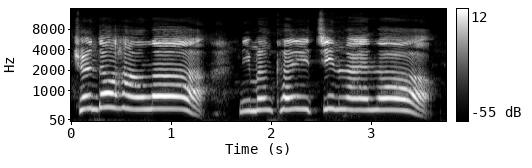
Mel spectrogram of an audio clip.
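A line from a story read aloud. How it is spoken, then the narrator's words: Children shouting from inside. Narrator (Chinese): 屋子里的鳄鱼妹妹和长颈鹿弟弟大喊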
